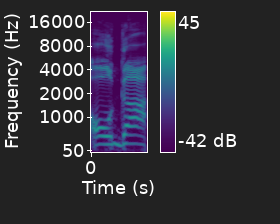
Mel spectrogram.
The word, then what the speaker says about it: Olha: It's also, you can also say Olga and spell it with a G, but Olha is a unique Ukrainian name.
